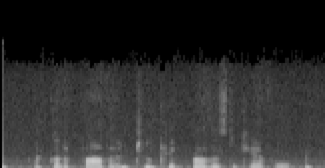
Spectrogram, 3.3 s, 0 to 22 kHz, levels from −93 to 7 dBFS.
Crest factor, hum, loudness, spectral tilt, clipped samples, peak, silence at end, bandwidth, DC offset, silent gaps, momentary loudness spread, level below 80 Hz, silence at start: 20 dB; none; -24 LUFS; -8 dB/octave; under 0.1%; -6 dBFS; 0 s; 13.5 kHz; under 0.1%; none; 11 LU; -48 dBFS; 0 s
